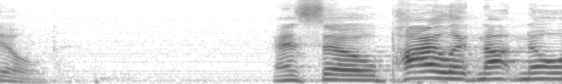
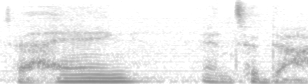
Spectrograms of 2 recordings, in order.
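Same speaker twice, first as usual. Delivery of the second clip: hushed whisper; 6 semitones lower, 17 dB quieter than usual. Real, not acted. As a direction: breathe the words, barely voiced. Climax of crucifixion account.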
